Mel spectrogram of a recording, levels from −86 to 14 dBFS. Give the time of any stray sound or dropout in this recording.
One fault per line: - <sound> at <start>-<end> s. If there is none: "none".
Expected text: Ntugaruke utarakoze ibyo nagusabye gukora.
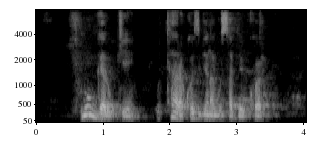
none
